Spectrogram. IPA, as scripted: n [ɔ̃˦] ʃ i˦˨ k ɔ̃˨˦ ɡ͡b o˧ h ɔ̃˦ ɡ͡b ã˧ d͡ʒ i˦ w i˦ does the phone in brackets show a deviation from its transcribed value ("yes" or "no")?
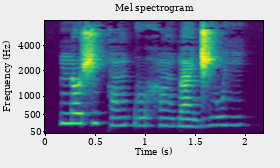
yes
